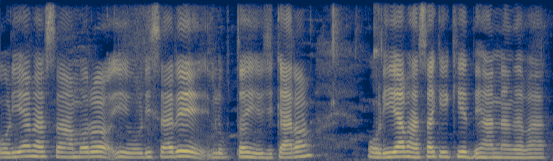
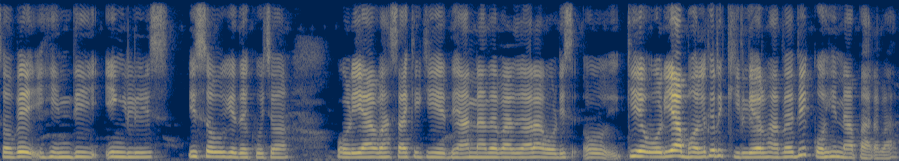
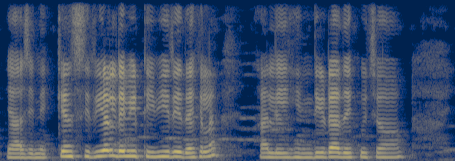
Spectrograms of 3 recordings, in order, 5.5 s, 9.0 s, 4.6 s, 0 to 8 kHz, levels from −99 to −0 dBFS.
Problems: none marked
